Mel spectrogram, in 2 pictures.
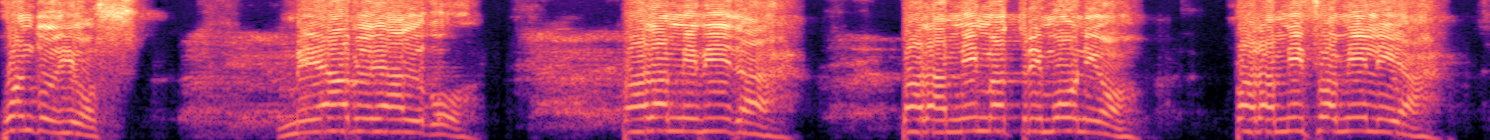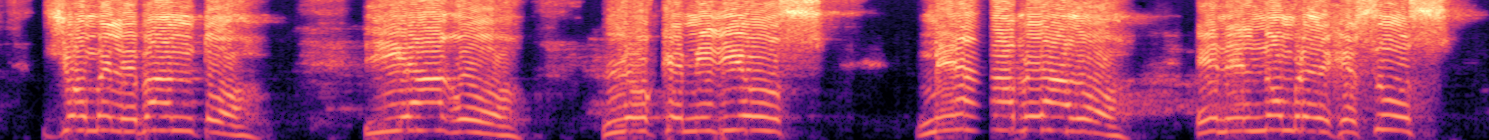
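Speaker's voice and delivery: strong, manly grown man's voice. Leading the standing men and boys in repeating a declaration, loud strong man's voice. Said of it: "así con voz de varón, de hombre fuerte".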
